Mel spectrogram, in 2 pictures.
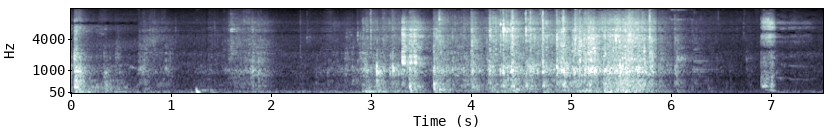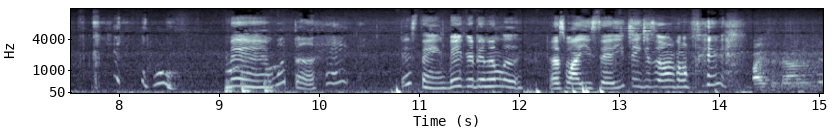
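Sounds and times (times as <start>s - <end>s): debris clattering and scraping: 0.0s - 7.1s.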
